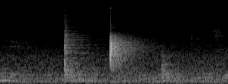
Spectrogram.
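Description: Billiard balls knock together with a clack.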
